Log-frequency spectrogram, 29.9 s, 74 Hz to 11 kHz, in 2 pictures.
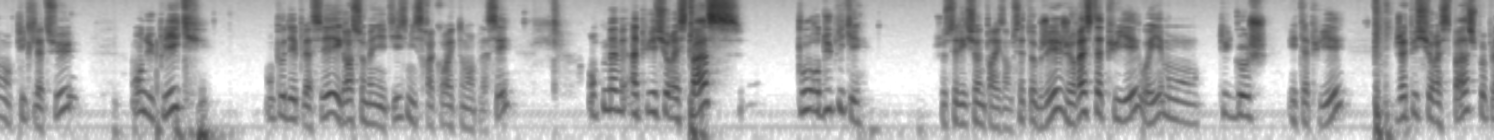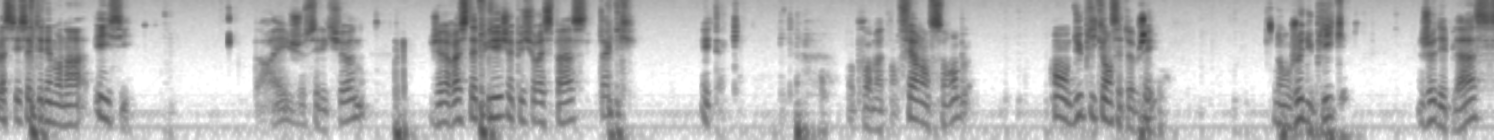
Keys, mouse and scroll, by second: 0.7 click, 1.8 ctrl+d, 2.3-8.8 ctrl+drag, 7.0 space, 10.3-16.8 drag, 13.8 space, 15.3 space, 18.0 click, 19.8-22.3 drag, 19.8 space, 21.1 space, 23.0 KP_Subtract, 23.9 click, 25.0 middle click, 25.4 middle click, 25.5 click, 26.4 KP_Subtract, 27.0 click, 28.0 ctrl+d, 28.9-29.8 drag.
